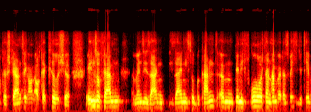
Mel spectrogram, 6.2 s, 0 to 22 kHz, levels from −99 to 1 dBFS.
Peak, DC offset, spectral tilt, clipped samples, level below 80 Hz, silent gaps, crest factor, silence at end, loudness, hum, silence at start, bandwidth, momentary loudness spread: -4 dBFS; under 0.1%; -5.5 dB/octave; under 0.1%; -56 dBFS; none; 18 dB; 0 s; -22 LUFS; none; 0.05 s; 8 kHz; 9 LU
